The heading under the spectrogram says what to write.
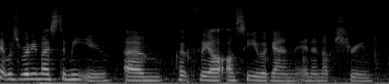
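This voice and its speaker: A woman races along at a very fast pace, with audible room echo. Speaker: gaming streamer. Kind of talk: live gameplay commentary. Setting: home, streaming.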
